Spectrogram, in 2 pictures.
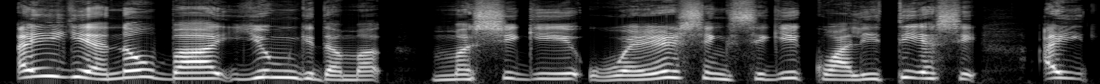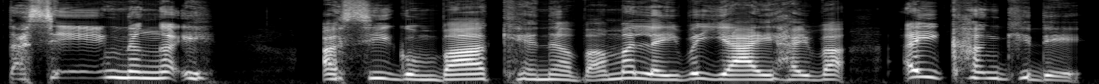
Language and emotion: Manipuri, surprised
